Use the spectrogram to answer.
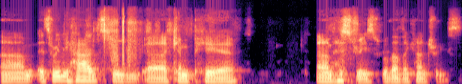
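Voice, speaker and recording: With a New Zealand accent, a man talks at a moderate pace in a fairly low, dark and mellow voice with ordinary pitch variation, recorded very cleanly against a silent background. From New Zealand (Māori). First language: Māori. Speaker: team captain guest on podcast. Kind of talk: podcast discussion. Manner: halting, many fillers.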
